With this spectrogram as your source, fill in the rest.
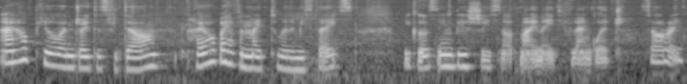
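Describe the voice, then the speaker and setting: With a Polish accent, a woman at medium pitch talks at a fairly quick pace and makes very wide pitch swings over noticeable background noise. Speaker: polymer clay crafter. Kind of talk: tutorial. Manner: halting.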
